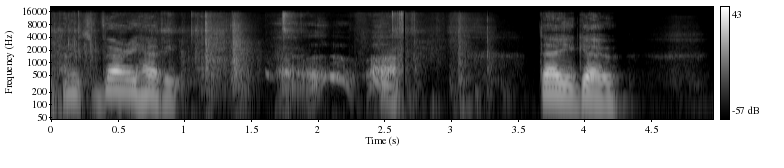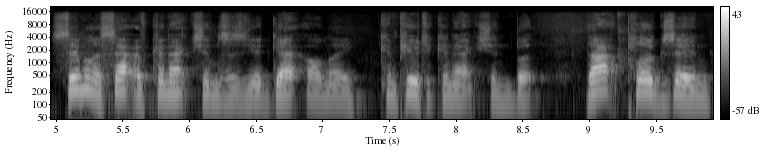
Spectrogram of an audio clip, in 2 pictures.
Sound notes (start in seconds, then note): 1.6 sounds of struggling curator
